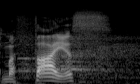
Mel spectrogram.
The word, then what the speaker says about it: Matthias: I don't know your first name, Mark's wife, but she sent us a heads up on the pronunciation of her son's name, as well she should. She named him. She's allowed. And it's Matthias, as Brody Black inches him a little bit closer.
